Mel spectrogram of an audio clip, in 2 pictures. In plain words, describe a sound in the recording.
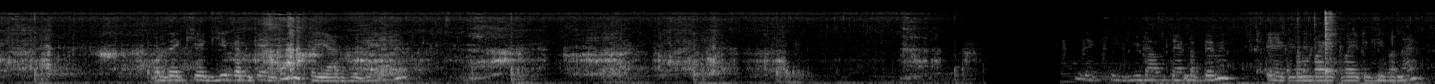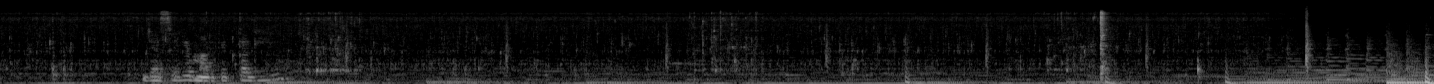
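A metal ladle scrapes and clinks against a metal pan.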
